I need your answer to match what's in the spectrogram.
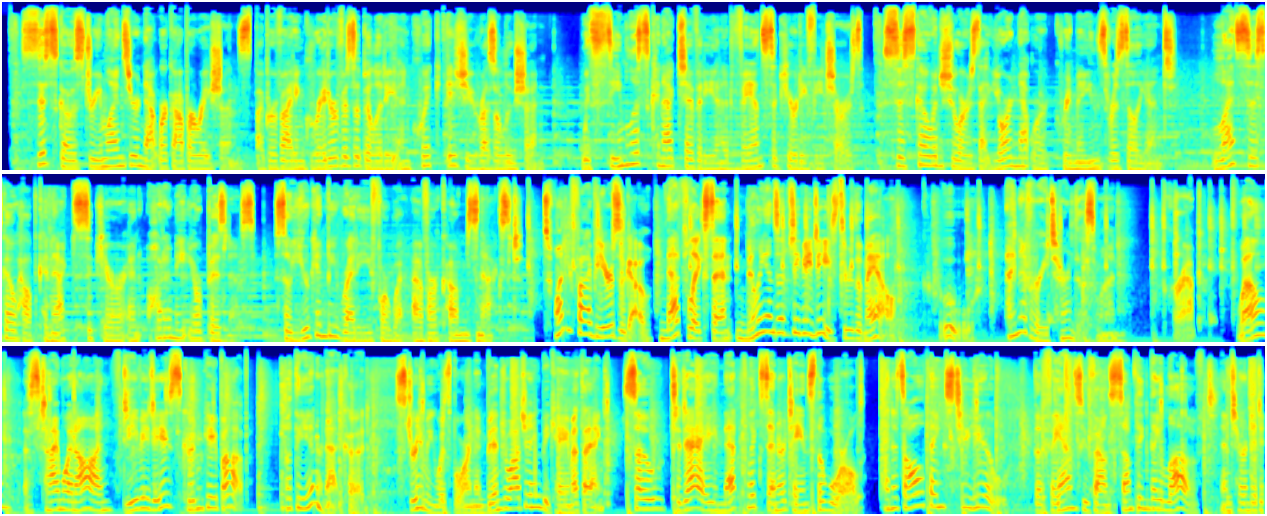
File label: corporate; SF/LA-based Voice Actor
